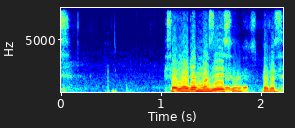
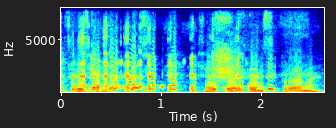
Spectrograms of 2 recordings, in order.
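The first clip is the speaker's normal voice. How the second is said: laughing; 8 semitones higher than usual. Real, not acted. Laughs after host's remark.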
